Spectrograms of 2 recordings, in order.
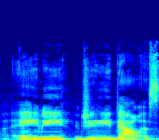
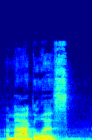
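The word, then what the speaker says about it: Amygdalus: The botanical name, Amy G. Dallas, that's not how you say it, Amagalus, hails from the Middle East and stems from the ancient Sumerian Amaga, meaning great mother.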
